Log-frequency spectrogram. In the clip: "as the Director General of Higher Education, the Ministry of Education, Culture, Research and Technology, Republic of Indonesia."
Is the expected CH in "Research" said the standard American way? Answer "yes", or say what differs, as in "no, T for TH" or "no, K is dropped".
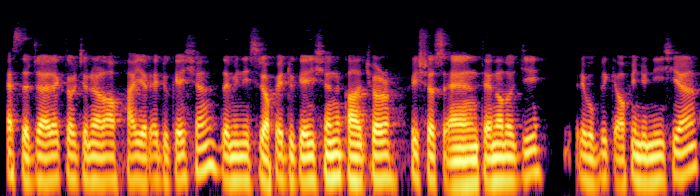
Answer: no, S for CH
